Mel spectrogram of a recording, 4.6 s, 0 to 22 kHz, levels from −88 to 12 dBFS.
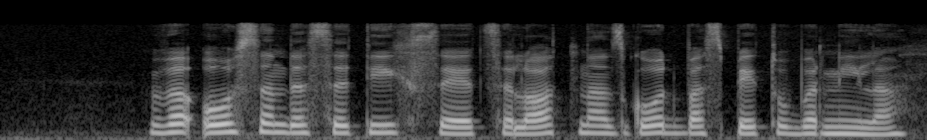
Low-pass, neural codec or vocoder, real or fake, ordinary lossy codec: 10.8 kHz; none; real; none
